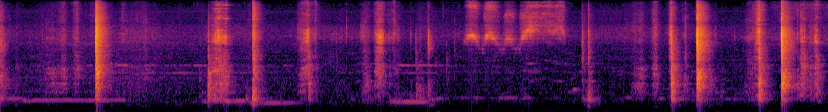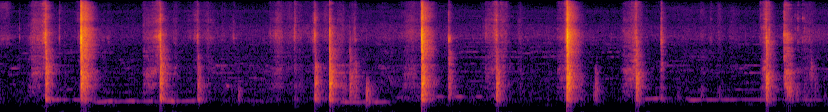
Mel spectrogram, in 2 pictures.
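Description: A knife chops squash on a wooden chopping board in a long run of sharp, close knocks, sometimes single and sometimes in quick pairs, over a faint low hum with a brief higher squeak partway through.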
